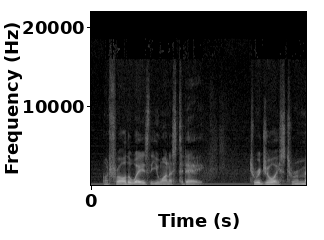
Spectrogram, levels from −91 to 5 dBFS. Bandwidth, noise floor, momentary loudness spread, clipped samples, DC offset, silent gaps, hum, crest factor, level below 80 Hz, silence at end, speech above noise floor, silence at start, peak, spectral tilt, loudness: 19 kHz; -57 dBFS; 16 LU; under 0.1%; under 0.1%; none; none; 18 dB; -60 dBFS; 0 s; 22 dB; 0 s; -18 dBFS; -5.5 dB/octave; -35 LUFS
